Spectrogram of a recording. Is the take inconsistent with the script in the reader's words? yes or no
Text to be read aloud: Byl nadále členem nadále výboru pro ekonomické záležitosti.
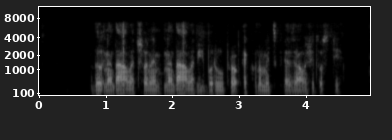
no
